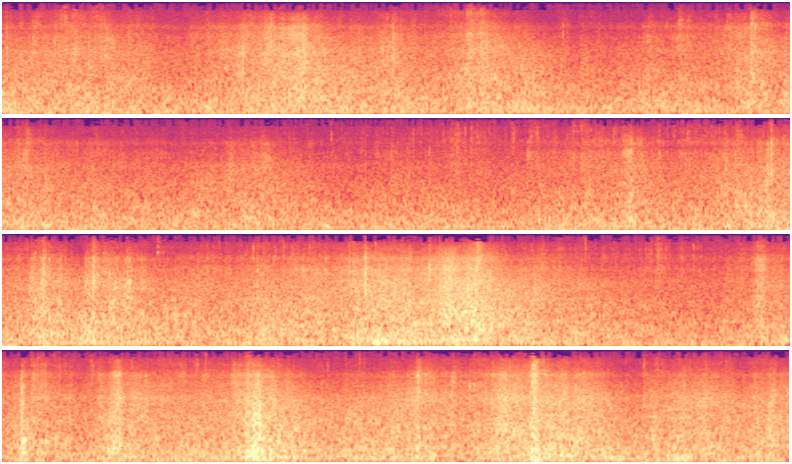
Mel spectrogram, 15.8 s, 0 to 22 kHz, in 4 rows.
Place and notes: Gotenburger Str., Berlin, Deutschland - Gotenburger Strasse, Berlin - Tarp on a scaffold flapping in the wind
A pretty windy day in Berlin. The tarp covering a very large scaffold at the school building is flapping in the wind. Some parts are already loose, there is also a small plastic bag blowing up and flattering in the wind. From time to time there is also deep whistling sound: the scaffolding tubes are blown by the wind.
[Beyerdynamic MCE 82, Sony PCM-D100]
